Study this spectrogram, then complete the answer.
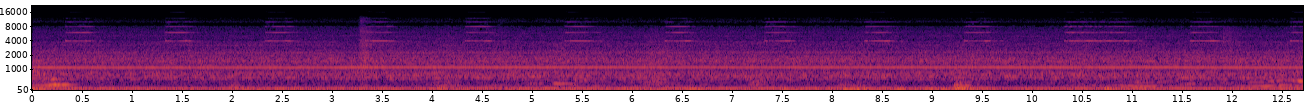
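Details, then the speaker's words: K-Laser therapy unit during an animal treatment: short high beeps at a steady rate throughout, some bunched close together when parameters like laser strength or focus change, over a low hum; operating normally. "and then you'll hear the beeping the entire time that the treat is occurring uh the multiple beats close together is it changing the parameters on how strong the laser is what the focus is on"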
